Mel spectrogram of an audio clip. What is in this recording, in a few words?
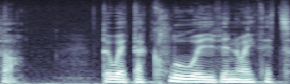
"clwyf", Welsh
